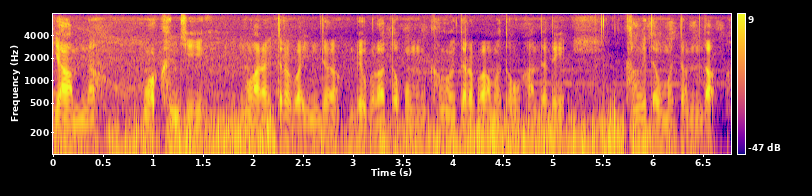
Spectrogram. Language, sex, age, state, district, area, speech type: Manipuri, male, 45-60, Manipur, Kakching, rural, spontaneous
